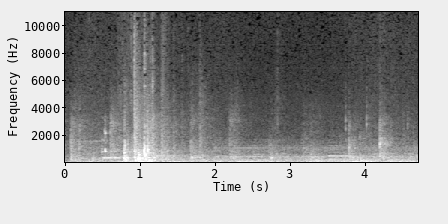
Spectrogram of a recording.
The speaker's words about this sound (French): La porte est ouverte.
